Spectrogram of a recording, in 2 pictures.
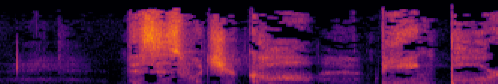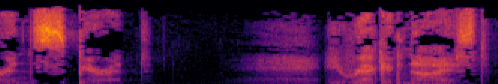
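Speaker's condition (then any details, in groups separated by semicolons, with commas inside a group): Vocal cord paralysis, unilateral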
